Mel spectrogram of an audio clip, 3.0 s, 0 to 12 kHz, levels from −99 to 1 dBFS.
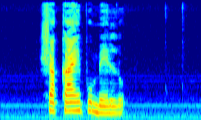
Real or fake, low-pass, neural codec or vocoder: fake; 10.8 kHz; vocoder, 24 kHz, 100 mel bands, Vocos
